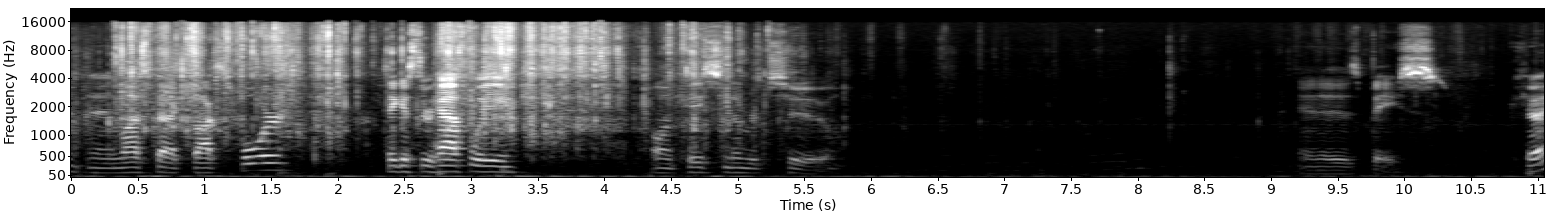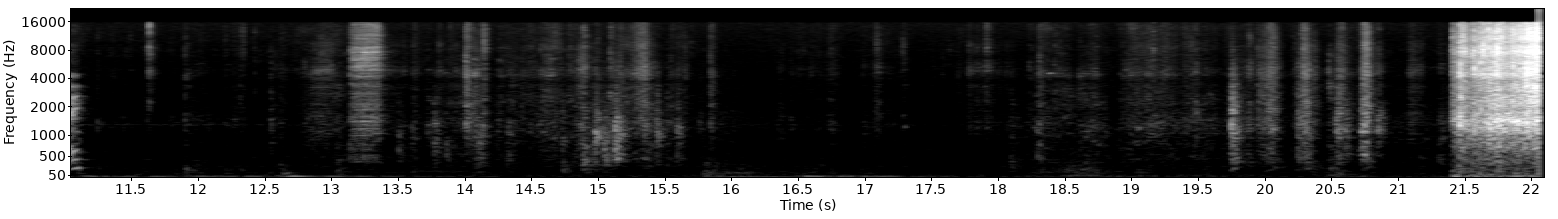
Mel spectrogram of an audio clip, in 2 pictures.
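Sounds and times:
foil wrappers crinkling: 0.0 - 5.5, 21.5 - 22.0.

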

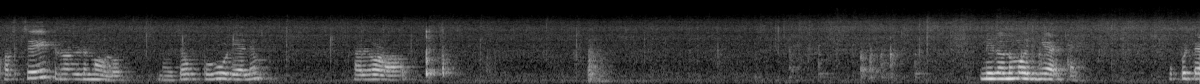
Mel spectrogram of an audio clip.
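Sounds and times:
onions sizzling in hot oil: 0.0 - 12.0.

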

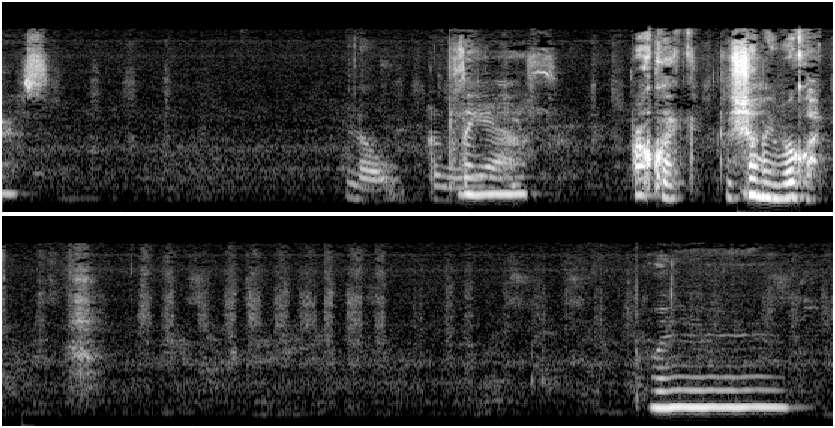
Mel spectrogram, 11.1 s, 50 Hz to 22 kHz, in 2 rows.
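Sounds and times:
marker scratching on paper: 0.0 - 1.2, 2.9 - 11.0.

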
